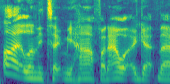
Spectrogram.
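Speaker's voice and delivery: normal talking voice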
